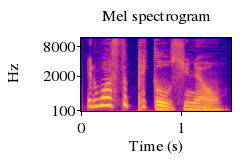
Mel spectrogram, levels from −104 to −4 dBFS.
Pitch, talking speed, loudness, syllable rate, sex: 200 Hz, 240 wpm, -17 LUFS, 5.0 syllables/s, female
